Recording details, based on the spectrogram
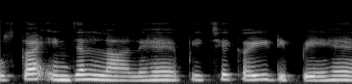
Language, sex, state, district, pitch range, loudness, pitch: Hindi, female, Delhi, New Delhi, 195-220 Hz, -15 LUFS, 200 Hz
